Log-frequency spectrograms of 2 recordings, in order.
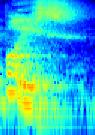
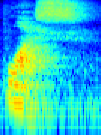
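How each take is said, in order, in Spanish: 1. Se pronuncia al estilo inglés. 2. Se pronuncia al estilo francés. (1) "Los ingleses dicen poise" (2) "los franceses supongo yo que dirán poise"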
